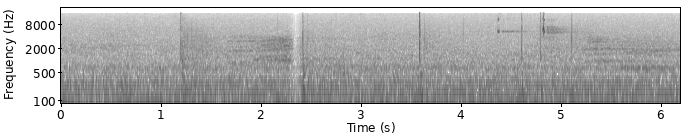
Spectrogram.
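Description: Basketball bouncing on a hardwood gym floor: a few sharp bounces about a second apart, the one about halfway through the loudest. A brief high squeak comes near the end.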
